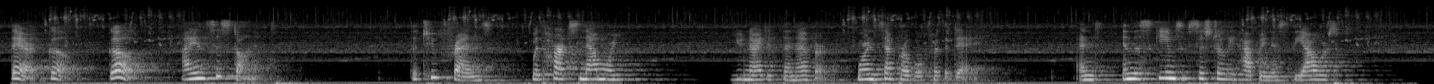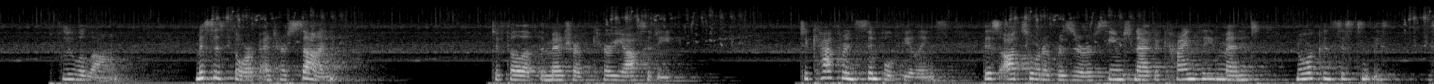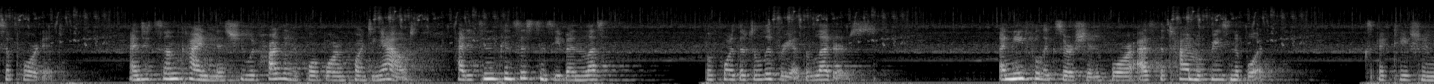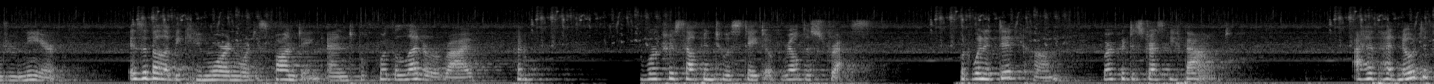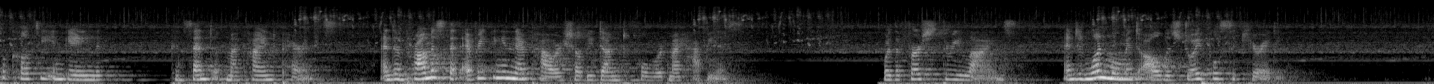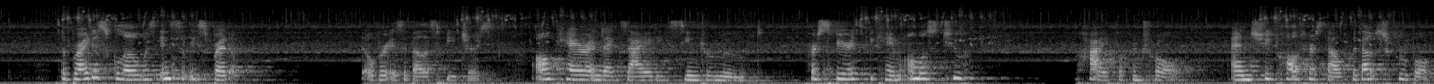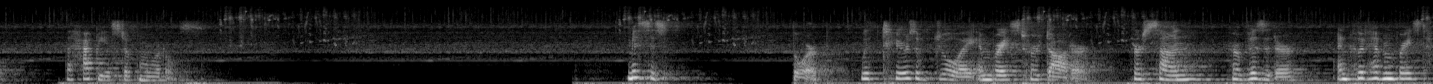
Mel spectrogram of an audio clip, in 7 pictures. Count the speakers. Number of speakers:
one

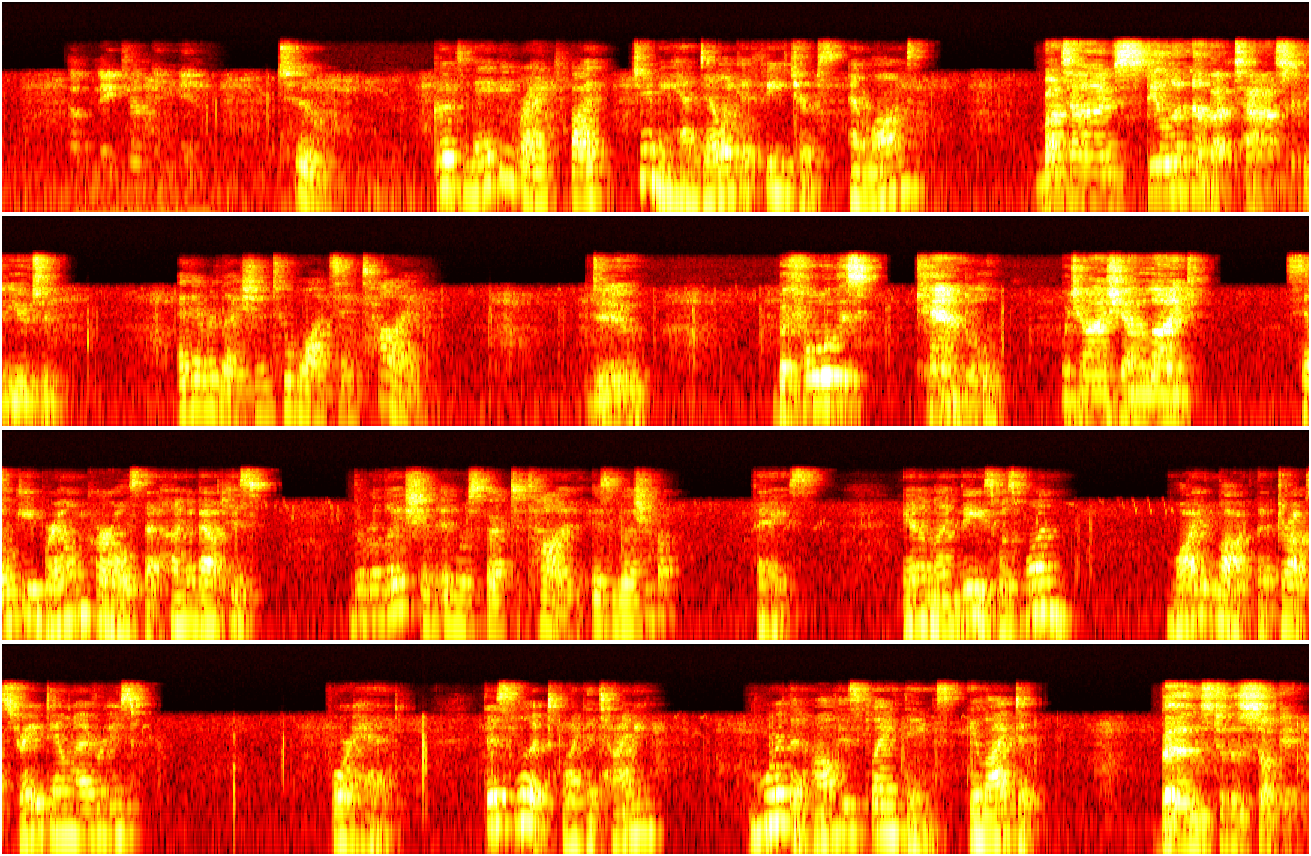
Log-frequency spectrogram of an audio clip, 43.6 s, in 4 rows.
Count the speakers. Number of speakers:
four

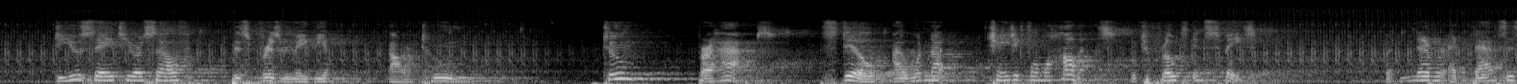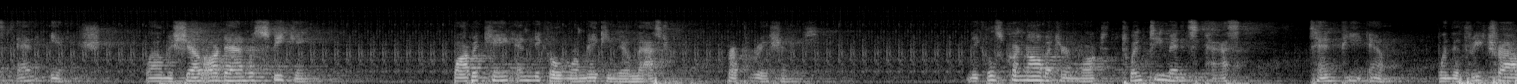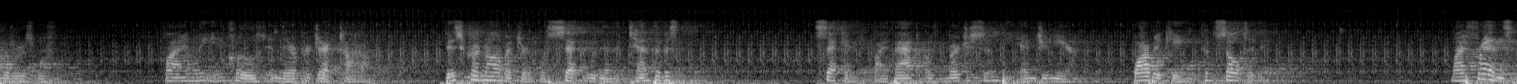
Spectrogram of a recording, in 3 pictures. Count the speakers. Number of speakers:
one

